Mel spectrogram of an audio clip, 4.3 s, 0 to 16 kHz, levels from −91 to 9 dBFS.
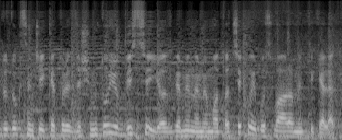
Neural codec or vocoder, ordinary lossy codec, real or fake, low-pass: vocoder, 44.1 kHz, 128 mel bands every 256 samples, BigVGAN v2; Opus, 24 kbps; fake; 14.4 kHz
